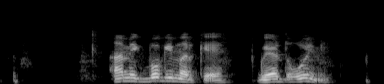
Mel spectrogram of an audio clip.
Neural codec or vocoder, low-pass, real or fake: none; 5.4 kHz; real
